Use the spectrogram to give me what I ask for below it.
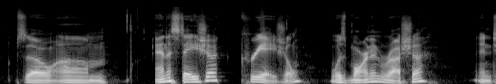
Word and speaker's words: Kriegel: So it looks like Kriegel. – Okay. – Like if you're just looking at it, K-R-I-E-G-E-L. But it's pronounced Kriegel.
